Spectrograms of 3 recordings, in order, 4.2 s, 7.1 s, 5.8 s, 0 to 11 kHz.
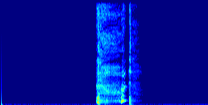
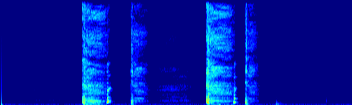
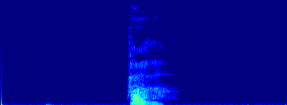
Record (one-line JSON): {"cough_length": "4.2 s", "cough_amplitude": 1899, "cough_signal_mean_std_ratio": 0.26, "three_cough_length": "7.1 s", "three_cough_amplitude": 2961, "three_cough_signal_mean_std_ratio": 0.29, "exhalation_length": "5.8 s", "exhalation_amplitude": 686, "exhalation_signal_mean_std_ratio": 0.28, "survey_phase": "beta (2021-08-13 to 2022-03-07)", "age": "45-64", "gender": "Female", "wearing_mask": "No", "symptom_none": true, "smoker_status": "Ex-smoker", "respiratory_condition_asthma": false, "respiratory_condition_other": false, "recruitment_source": "REACT", "submission_delay": "3 days", "covid_test_result": "Negative", "covid_test_method": "RT-qPCR"}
